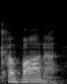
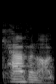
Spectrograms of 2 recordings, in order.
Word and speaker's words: Kavanagh: He says it Kavanagh. That's wrong. I want to strangle him when he says that. It's Kavanagh, guys. Trust me.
